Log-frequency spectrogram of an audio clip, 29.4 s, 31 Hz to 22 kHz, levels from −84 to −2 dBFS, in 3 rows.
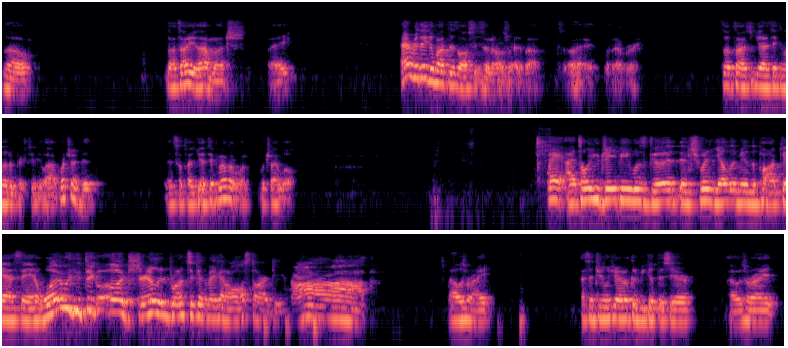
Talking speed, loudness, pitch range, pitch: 175 wpm, -24 LUFS, 140-180 Hz, 155 Hz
